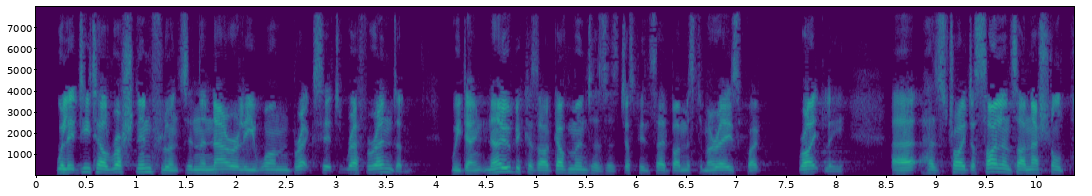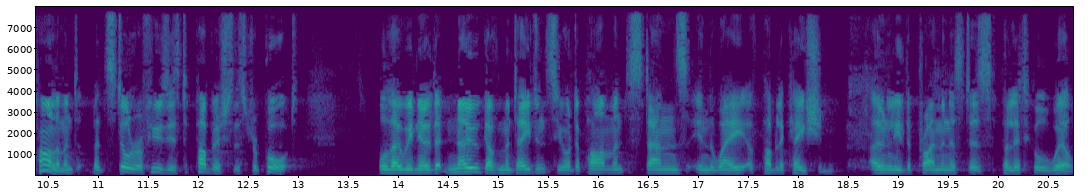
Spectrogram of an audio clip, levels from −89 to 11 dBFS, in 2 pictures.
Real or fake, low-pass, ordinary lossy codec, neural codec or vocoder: real; none; none; none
